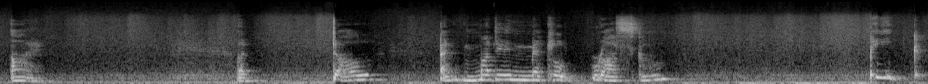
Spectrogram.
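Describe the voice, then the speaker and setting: An anguished, self-loathing prince hungry for revenge in live Shakespearean theatre. The voice is fairly high for a male and ranges dramatically, with slow, declamatory phrasing. It comes from a 1980s stage recording with clear background noise. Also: rough recording. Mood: dejected. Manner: declamatory, drawn-out, swinging from hushed to shouting. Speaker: stage actor.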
